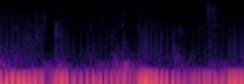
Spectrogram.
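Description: Chewing on homemade food, a run of wet, squishy mouth sounds and small crunchy bites that keeps going without a break, with no voices heard.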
